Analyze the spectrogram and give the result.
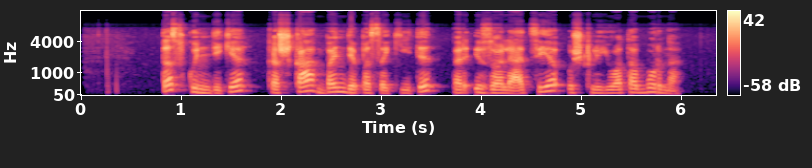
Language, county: Lithuanian, Vilnius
